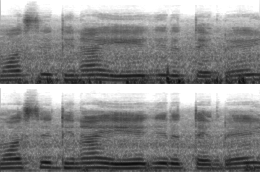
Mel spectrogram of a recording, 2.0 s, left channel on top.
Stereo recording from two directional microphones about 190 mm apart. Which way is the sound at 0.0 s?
20° right (ahead or behind).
